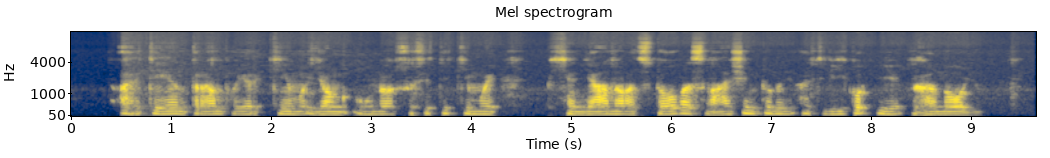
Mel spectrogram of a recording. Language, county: Lithuanian, Šiauliai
